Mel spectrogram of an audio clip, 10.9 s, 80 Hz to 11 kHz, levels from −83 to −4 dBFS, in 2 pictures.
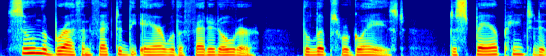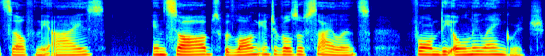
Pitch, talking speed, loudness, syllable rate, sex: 175 Hz, 170 wpm, -19 LUFS, 5.3 syllables/s, female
